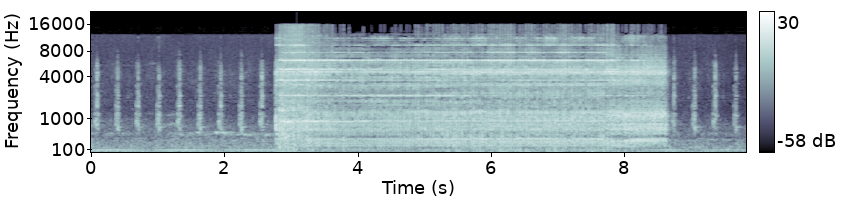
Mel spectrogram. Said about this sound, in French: La sonnerie du réveil les fait sursauter.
